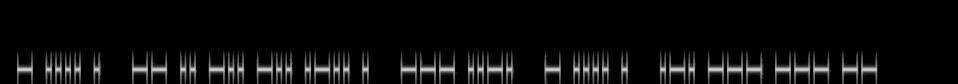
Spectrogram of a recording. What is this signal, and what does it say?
Morse code, heard as a keyed tone, about 25 wpm, 700 Hz. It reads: THE MIDDLE OF THE ROOM
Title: Sets of 5 Words Encore2 25wpm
